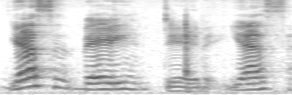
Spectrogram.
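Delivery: slow, emphatic agreement; knowing, stretched reply; slow knowing drawl. Real, not acted. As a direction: draw it out slowly.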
